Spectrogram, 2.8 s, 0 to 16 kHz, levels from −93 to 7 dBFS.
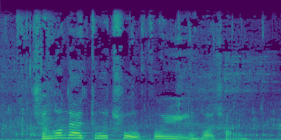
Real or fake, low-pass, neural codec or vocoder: real; 14.4 kHz; none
